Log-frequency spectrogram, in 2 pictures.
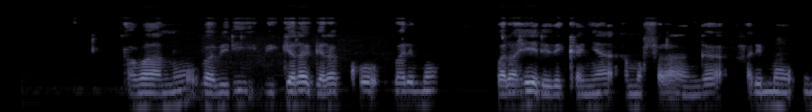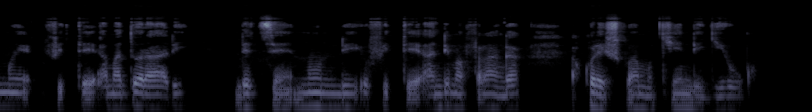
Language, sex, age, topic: Kinyarwanda, male, 25-35, finance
